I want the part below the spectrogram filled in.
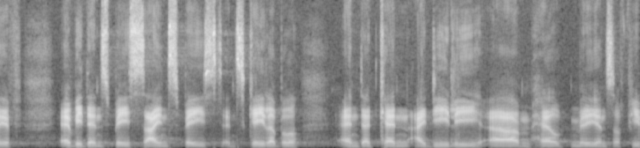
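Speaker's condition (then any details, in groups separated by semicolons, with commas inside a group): No condition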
